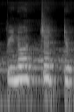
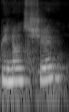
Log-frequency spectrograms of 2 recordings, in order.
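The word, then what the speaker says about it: Pinochet: General Augusto पिनोचेट pronounce पिनोचे। तो यहाँ पे जनरल अगस्तो के बारे में कहता है, जिनको जनरल अगस्तो पिनोचेट जिनको प्रोनाउंस होता है पिनोशे, हु वाज an army general.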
